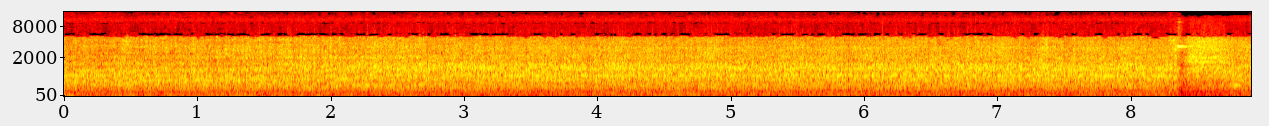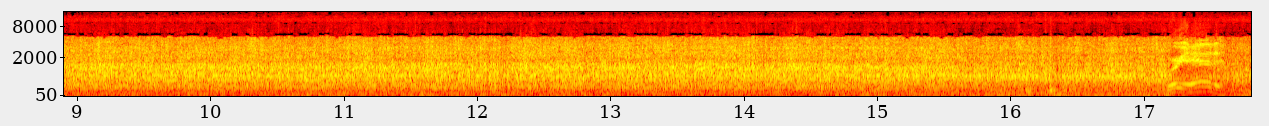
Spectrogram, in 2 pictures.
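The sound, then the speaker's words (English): A truck engine idles with a steady, loud, unbroken rumble for the whole stretch, interrupted only by a brief clunk partway through and another near the end. “Hey, stop the truck.”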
